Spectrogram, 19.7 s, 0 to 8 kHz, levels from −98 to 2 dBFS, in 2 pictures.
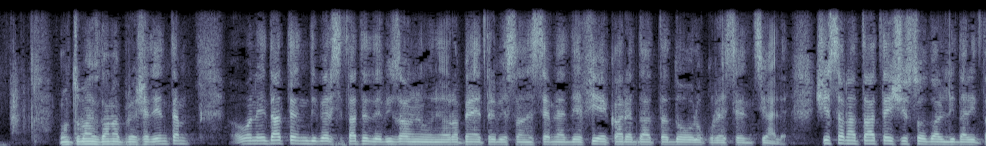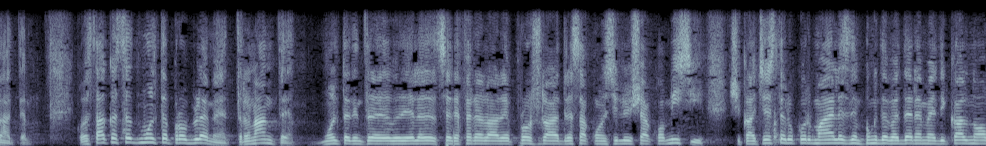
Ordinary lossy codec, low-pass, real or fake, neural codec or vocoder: none; 7.2 kHz; real; none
